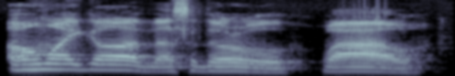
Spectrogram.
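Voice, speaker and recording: A man at a mid-range pitch hosts a relaxed podcast conversation. He is openly enthusiastic, quick to exclaim over what he hears. He often pauses on fillers and restarts his phrases as he goes. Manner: effusive, quick to exclaim wow and gosh; hesitant with fillers and restarts in long intros. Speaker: podcast host. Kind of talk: casual interview chat.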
